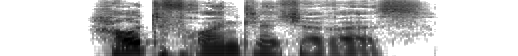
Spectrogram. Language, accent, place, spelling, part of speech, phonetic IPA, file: German, Germany, Berlin, hautfreundlicheres, adjective, [ˈhaʊ̯tˌfʁɔɪ̯ntlɪçəʁəs], De-hautfreundlicheres.ogg
- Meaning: strong/mixed nominative/accusative neuter singular comparative degree of hautfreundlich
